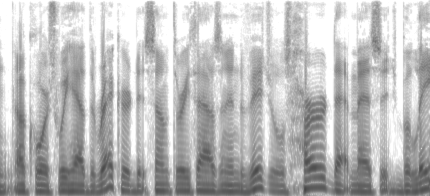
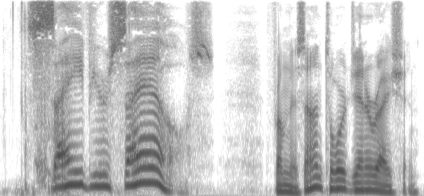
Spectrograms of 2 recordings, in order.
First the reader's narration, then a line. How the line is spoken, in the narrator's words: screaming at the top of his lungs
